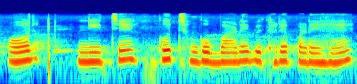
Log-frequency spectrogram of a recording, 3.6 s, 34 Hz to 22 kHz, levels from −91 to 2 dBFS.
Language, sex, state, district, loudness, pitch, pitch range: Hindi, female, Uttar Pradesh, Saharanpur, -17 LUFS, 205 Hz, 195-220 Hz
